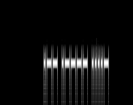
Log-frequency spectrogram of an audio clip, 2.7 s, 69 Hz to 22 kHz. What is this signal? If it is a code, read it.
Morse code, heard as a keyed tone, about 38 wpm, 700 Hz. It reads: W14
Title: Three Challenging Letter-Number Combinations 40wpm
